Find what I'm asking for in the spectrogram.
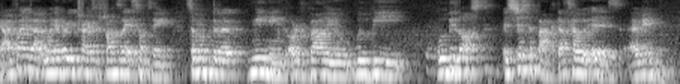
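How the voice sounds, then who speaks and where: A man speaks with a high pitch. Audible room echo and noticeable background noise are present. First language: Arabic (Kuwaiti dialect). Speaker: poet. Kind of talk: poetry performance. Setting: stage with audience. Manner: halting.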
